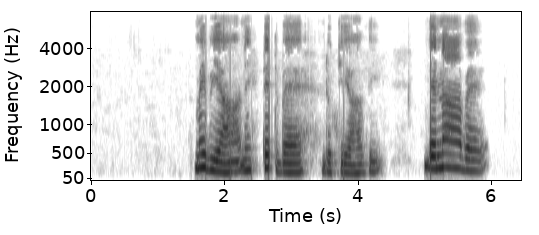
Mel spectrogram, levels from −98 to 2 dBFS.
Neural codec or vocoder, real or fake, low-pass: none; real; 7.2 kHz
